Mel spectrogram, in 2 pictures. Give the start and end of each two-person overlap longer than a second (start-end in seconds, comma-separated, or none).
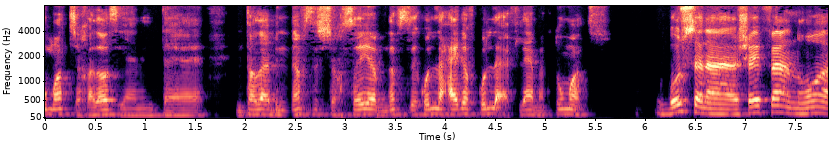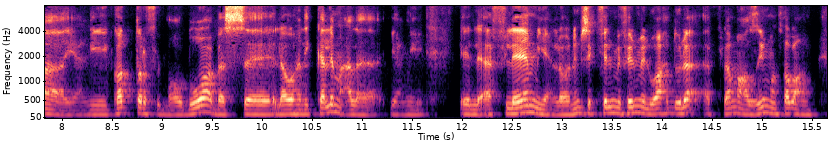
none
